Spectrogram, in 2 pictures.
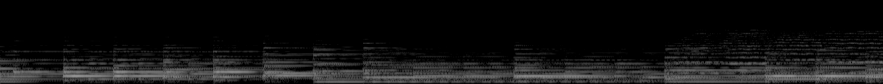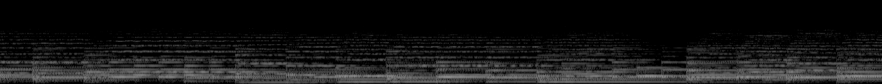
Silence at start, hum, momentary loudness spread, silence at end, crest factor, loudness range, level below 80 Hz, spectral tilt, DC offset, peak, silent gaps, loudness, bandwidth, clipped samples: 0 s; none; 7 LU; 0 s; 16 dB; 3 LU; -80 dBFS; -7.5 dB/octave; under 0.1%; -24 dBFS; none; -40 LUFS; 7.6 kHz; under 0.1%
